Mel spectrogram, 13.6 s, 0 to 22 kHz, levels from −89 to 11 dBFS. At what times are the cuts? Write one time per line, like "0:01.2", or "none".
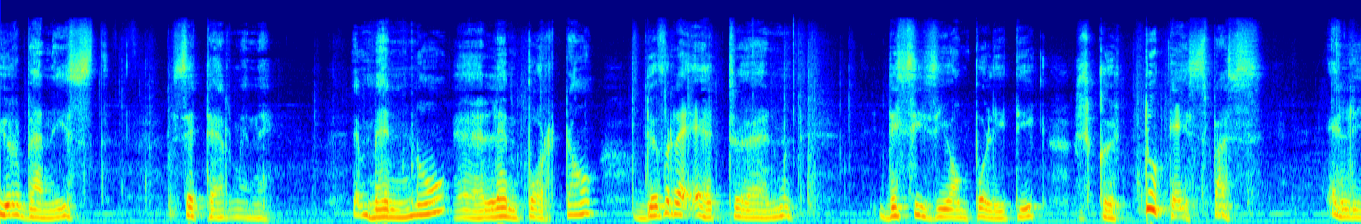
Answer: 0:03.4
0:04.6
0:06.4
